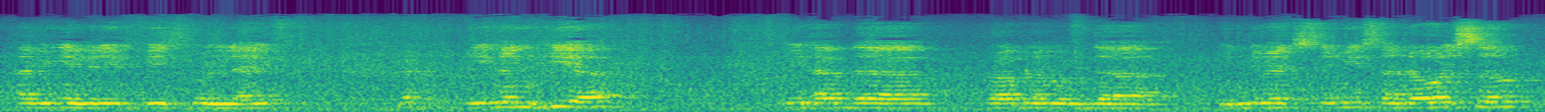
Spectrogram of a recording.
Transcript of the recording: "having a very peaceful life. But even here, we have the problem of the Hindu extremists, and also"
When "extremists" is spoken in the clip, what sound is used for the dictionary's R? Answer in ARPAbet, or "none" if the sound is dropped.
none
